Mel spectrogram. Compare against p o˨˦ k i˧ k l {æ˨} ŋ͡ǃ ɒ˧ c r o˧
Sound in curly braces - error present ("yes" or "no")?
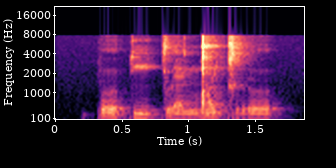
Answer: no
